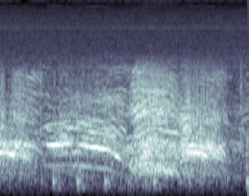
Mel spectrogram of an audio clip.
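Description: Crowd of spectators at a high school football game shouting and cheering, many voices yelling over one another, with a brief lull about half a second in.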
